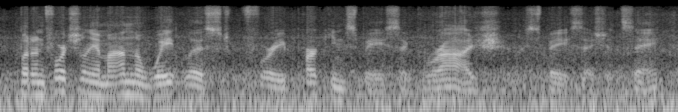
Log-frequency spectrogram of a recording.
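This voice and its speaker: Fairly low-pitched male speech with an American accent at a fairly quick pace, very wide pitch swings and very even loudness, plus noticeable background noise and audible room echo. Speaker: motorcycle vlogger. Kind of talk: casual vlog narration while riding. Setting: riding a motorcycle, helmet intercom. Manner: casual, chatty.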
